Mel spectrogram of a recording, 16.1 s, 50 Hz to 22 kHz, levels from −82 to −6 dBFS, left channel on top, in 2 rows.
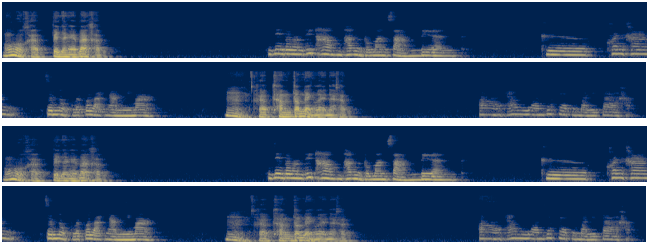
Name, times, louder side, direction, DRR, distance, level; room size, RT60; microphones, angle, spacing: voice 1, 0.0-1.3 10.9-12.4, left 4 dB, 45° left, 0.4 m, -25 dB
voice 2, 3.3-5.7 6.7-8.2 8.6-9.9 14.0-15.9, right 2 dB, 20° right, 0.3 m, -29 dB
4.1 x 2.1 x 2.2 m
head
